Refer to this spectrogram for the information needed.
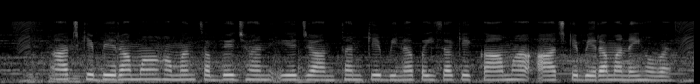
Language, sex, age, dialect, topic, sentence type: Chhattisgarhi, female, 18-24, Western/Budati/Khatahi, banking, statement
